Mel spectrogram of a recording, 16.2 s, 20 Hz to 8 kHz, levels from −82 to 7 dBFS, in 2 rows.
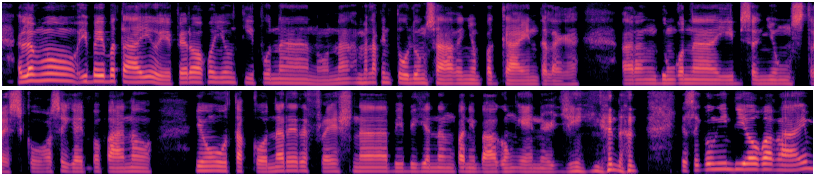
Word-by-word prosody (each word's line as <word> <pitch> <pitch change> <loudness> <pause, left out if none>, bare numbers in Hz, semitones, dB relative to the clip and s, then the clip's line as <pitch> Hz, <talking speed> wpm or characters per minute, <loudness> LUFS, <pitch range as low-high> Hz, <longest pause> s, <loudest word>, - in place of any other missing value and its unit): Alam 205 +6 +7
mo, 235 +1 +3 0.3
iba-iba 200 +1 +4
tayo 180 -2 +3
eh, 125 - 0
pero 165 +5 +2
ako 180 +1 -3
yung 170 0 -4
tipo 150 -1 -9
na 145 -1 -3
ano, 120 -3 -9
na 140 +4 -5
malaking 155 +1 -5
tulong 145 -1 -1
sa'kin 135 -1 +2
yung 130 - -7
pagkain 120 -2 0
talaga. 110 -1 -4 0.4
Parang 130 +1 -3
do'n 130 0 -4
ko 135 - -2
naiibsan 130 -1 +1
yung 125 -1 -5
stress 120 -1 +5
ko, 125 -2 -11
kasi 130 +3 0
kahit 125 -1 -3
papaano 130 -1 -1 0.4
yung 155 0 +1
utak 150 -2 0
ko, 125 -1 -1
na-re-refresh, 145 -2 0
nabibigyan 135 -1 -1
ng 130 -1 -4
panibagong 125 -1 -1
energy, 120 +2 -2 0.2
gano'n. 170 -3 +2 0.4
Kasi 160 +3 -2
kung 200 +2 0
hindi 205 -1 +2
ako 200 0 +6
kakain, 185 +5 +1
135 Hz, 155 wpm, -25 LUFS, 125-155 Hz, 0.4 s, Alam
